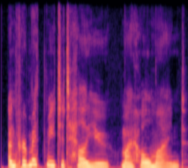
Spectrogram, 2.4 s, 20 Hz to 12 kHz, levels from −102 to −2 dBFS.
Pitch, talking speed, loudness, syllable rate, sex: 245 Hz, 230 wpm, -15 LUFS, 5.3 syllables/s, female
